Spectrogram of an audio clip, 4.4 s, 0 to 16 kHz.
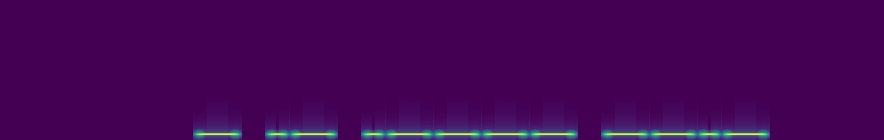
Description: Morse code, heard as a keyed tone, about 20 wpm, 700 Hz. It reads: TA1Q
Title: DXCC-100 Call Signs - 4 Characters - Repeated 2x - 20wpm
